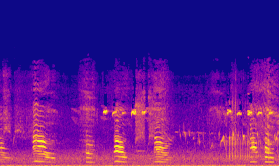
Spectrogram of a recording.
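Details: Hungry homeless cat, a female that has not eaten for a long time, giving short harmonic meows about once a second, some rising then falling, over steady low rumbling background noise and faint other sounds.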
